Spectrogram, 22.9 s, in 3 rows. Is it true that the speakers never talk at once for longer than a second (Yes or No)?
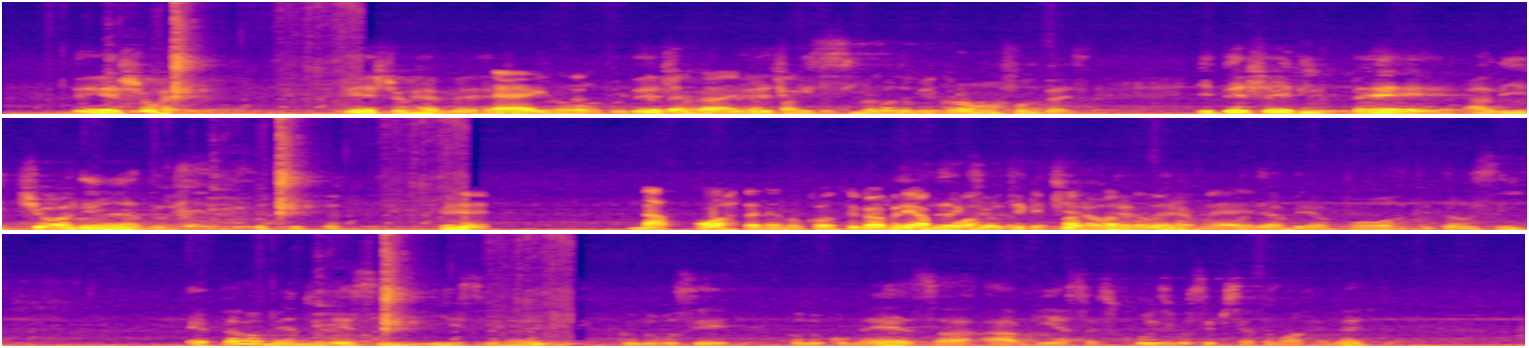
No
